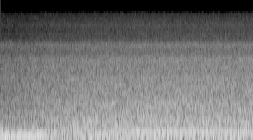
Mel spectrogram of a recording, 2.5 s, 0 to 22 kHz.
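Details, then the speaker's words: 1966 Ford Galaxie 500 V8 after Pertronix electronic ignition replaced arcing points and the carburetor was adjusted: light throttle off idle, smooth with no misses or stumbles. It previously missed badly off idle and ran rough. "now when you give it the gas a little bit of gas it's as smooth as can be"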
